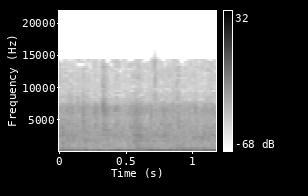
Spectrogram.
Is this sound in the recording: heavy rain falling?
yes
